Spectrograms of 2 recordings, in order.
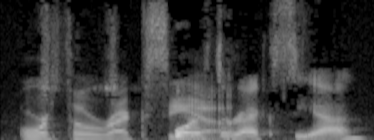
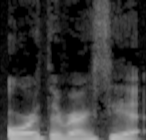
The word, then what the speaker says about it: orthorexia: Orthorexia. Orthorexia.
